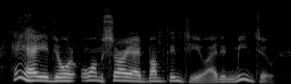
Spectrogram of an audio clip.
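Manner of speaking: mock overly nice, polite voice. Imitating an overly nice guy who bumped into someone: imitating an overly nice guy. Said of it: "the overly nice person where it's like".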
